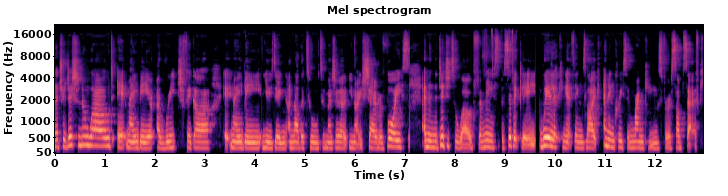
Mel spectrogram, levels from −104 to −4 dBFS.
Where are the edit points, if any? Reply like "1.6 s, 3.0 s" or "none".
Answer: 4.1 s, 7.0 s, 9.6 s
